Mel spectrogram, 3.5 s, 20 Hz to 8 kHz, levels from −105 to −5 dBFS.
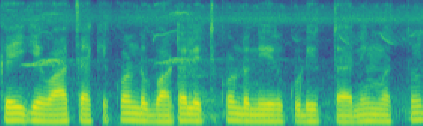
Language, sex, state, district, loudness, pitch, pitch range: Kannada, male, Karnataka, Koppal, -16 LUFS, 110 Hz, 105-115 Hz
